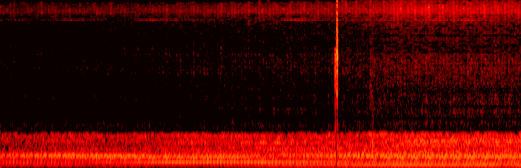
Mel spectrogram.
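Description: A Mitsubishi Colt SS engine idles low and steady, a smooth, even rumble held close and constant, with one brief faint click partway through and no voices.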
